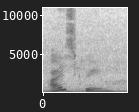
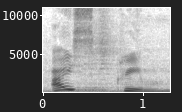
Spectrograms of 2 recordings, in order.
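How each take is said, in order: First: The words run together with no pause. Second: There is a clear pause between the words.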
